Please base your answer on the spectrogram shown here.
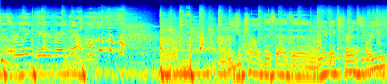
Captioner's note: laugh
